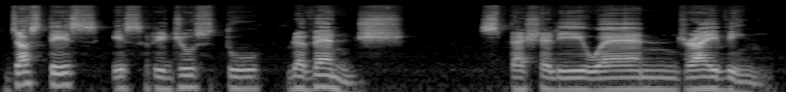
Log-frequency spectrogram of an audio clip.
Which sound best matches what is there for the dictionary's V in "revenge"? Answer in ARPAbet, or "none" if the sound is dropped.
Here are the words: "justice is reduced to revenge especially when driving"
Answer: V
